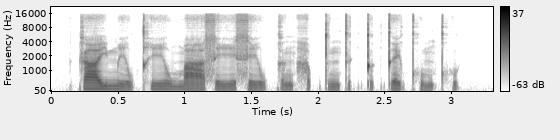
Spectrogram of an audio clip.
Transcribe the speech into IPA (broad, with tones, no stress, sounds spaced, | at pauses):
k aː˥ j m iː˨˩ w kʰ iː˧ w m aː˨˩ s iː˨ s iː˨˩ w k ɐ˨˩ ŋ h ɐ˧ p̚ t̪ ɵ˨˧ n t̪ ɪ˨ k̚ t̪ ʊ˨˥ k̚ t̪ e˧ j kʷʰ ɐ˨ m kʷʰ ɪ˧ k̚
